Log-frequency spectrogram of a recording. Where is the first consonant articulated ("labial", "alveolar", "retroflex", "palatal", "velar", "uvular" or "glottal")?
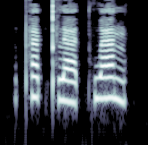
labial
